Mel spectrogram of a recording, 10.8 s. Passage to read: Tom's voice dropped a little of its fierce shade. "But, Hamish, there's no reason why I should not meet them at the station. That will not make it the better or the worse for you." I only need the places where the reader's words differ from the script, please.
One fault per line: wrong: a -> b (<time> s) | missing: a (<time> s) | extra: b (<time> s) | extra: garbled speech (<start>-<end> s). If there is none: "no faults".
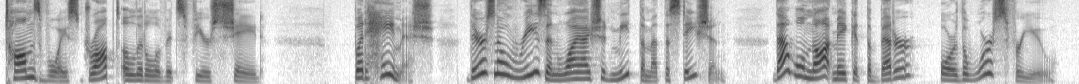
missing: not (6.1 s)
